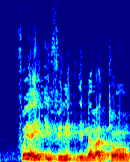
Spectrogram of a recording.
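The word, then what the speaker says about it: Filipe Melanchthon: e foi aí que felipe dematron que a gente se pronuncia assim que era um fiel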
